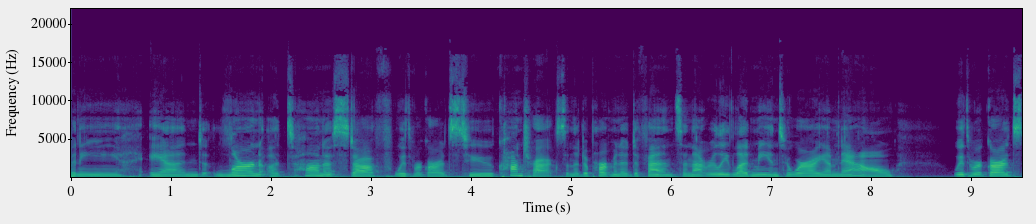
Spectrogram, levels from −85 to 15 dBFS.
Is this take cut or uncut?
uncut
